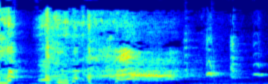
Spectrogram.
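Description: A girl laughing hard and coughing in loud, breathy bursts that die down about a second and a half in.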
